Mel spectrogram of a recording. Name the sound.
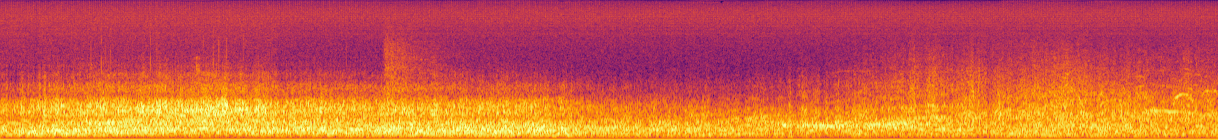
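rocket engine ignition and launch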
